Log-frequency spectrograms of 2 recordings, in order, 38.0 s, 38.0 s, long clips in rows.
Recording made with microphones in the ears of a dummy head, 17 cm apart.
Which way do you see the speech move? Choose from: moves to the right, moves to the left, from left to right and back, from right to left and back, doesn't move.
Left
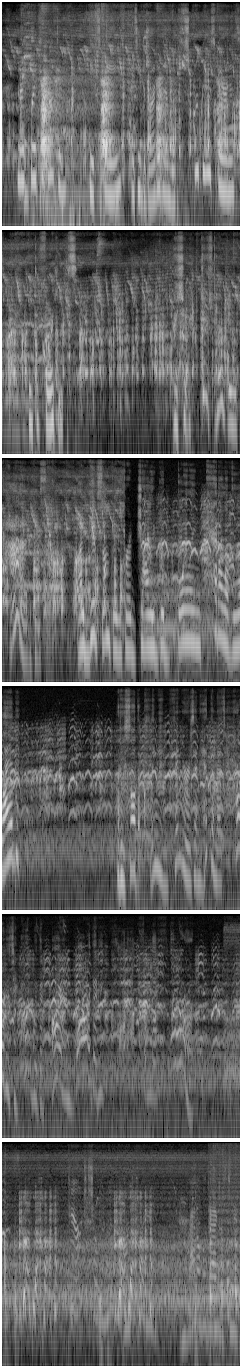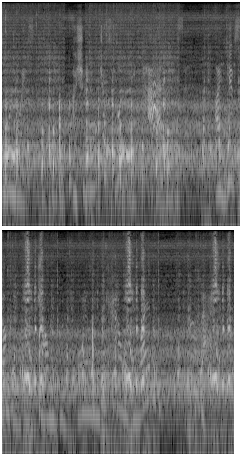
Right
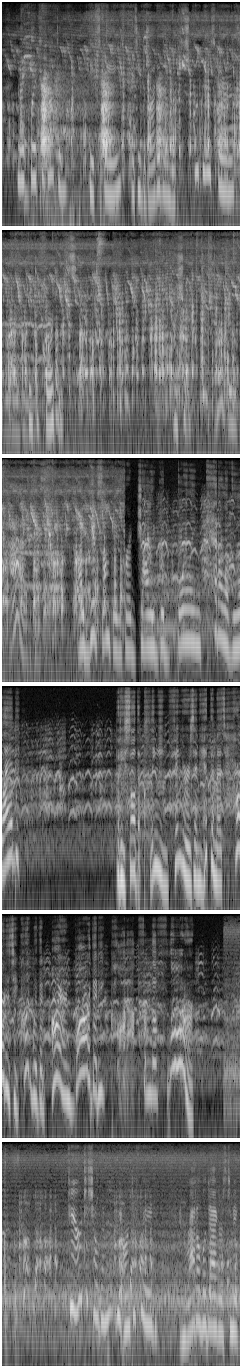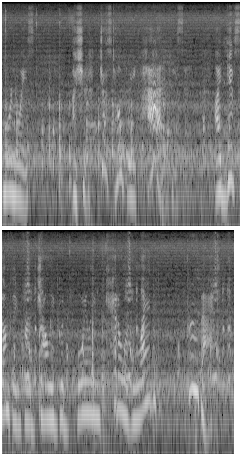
moves to the right.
